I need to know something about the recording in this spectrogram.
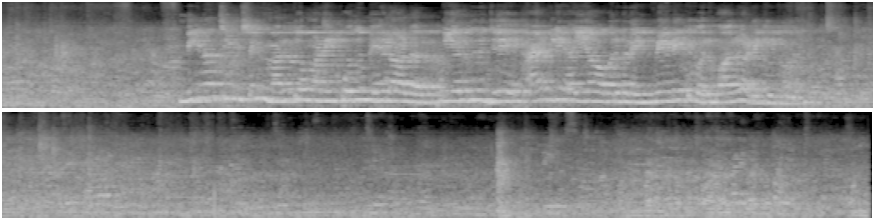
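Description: A crowd of people murmurs and chatters in an echoing hall.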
